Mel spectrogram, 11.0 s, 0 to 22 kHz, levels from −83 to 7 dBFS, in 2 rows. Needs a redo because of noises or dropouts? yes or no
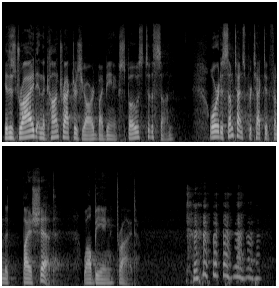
yes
